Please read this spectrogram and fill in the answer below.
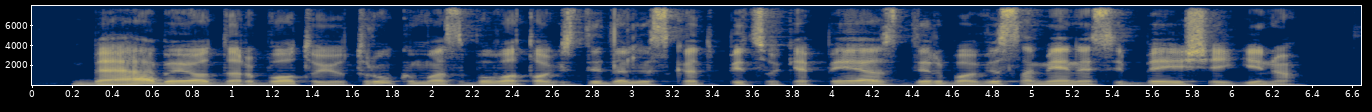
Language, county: Lithuanian, Klaipėda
